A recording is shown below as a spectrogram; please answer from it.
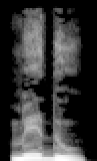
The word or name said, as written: ಮೇದು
